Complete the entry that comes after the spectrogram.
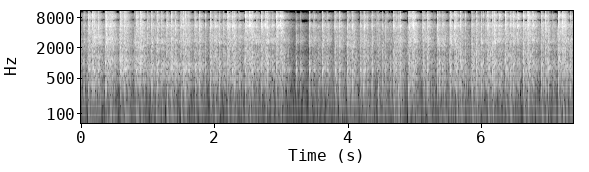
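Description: Short chalk sticks held in both hands tap in quick bursts on the lower part of a large black chalkboard in a wooden frame. The result is a dense, steady stream of sharp, dry clicks with a brief lull just after the three-second mark.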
